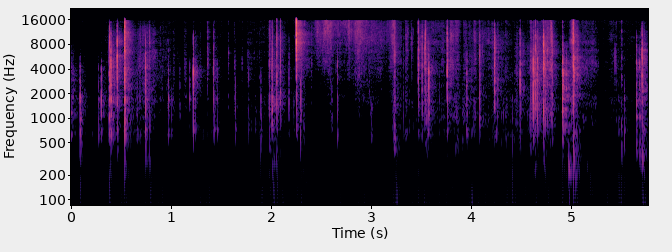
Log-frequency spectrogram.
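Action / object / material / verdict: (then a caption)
scrape / glossy paper catalog pages / paper / none. Long nails rub, press and crinkle the warped glossy paper pages of a thick toy catalog. Dense, quiet crackles and crunchy rustles come in quick irregular bursts, all bright and high with almost no low end. Each crackle snaps off almost instantly.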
